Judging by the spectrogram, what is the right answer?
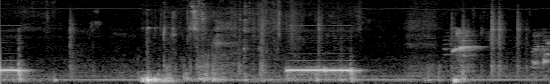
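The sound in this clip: A telephone ringback tone plays while a call is placed back to add someone to a conference call: two steady, low, humming tone bursts separated by a long gap, with a couple of thumps and faint background noise in between.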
